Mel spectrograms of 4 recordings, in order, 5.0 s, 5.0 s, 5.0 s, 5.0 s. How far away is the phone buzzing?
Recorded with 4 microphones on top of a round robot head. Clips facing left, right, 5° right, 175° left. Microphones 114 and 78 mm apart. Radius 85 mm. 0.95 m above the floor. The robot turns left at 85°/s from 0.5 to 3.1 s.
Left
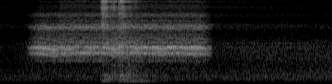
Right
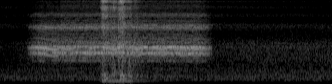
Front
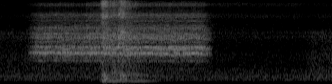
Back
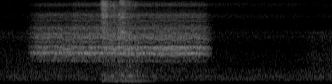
I don't hear a phone buzzing.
